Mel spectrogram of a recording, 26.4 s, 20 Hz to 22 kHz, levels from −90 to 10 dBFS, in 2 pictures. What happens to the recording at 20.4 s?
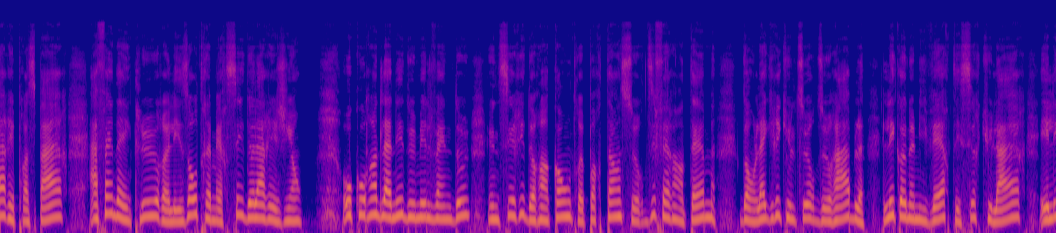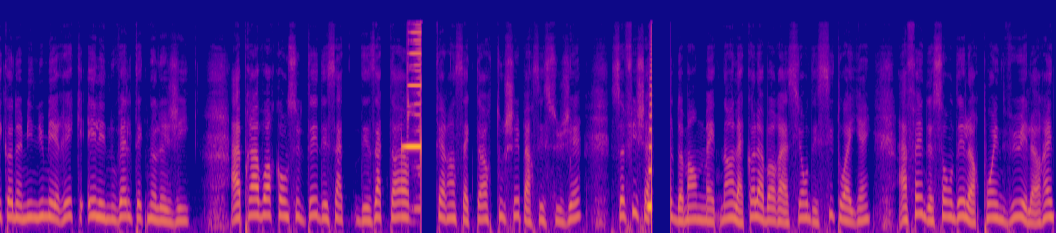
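Nothing goes wrong at 20.4 s: the audio plays through that moment intact, with no dropout, click, glitch or other fault.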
